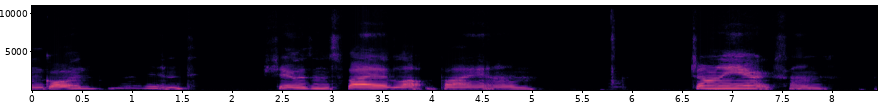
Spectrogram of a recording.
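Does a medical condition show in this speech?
Yes: Friedreich's ataxia; inherited, wheelchair user; diagnosed age 7, progressive, increasing stiffness; gets winded, speaking sometimes difficult, weak voice.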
